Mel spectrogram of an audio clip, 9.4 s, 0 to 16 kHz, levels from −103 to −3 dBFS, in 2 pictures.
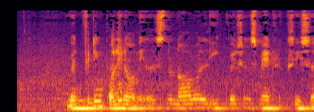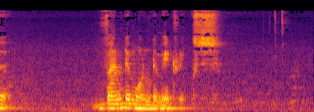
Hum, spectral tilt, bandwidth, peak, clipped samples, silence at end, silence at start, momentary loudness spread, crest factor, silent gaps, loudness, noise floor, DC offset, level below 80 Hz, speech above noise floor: none; -5 dB/octave; 11.5 kHz; 0 dBFS; under 0.1%; 1.4 s; 0.3 s; 9 LU; 14 dB; none; -14 LUFS; -45 dBFS; under 0.1%; -44 dBFS; 32 dB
